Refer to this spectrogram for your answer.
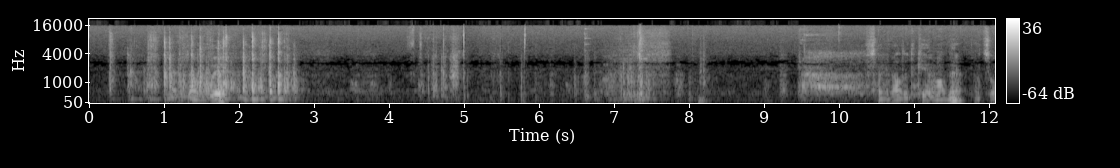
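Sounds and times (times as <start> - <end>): small items clicking on workbench: 0.2 - 2.8.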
